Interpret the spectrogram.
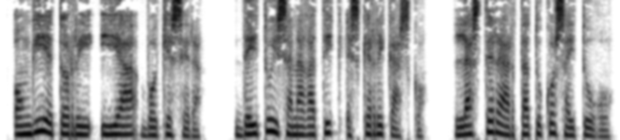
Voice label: tono natural, Voz mujer con I.A., Locución en euskera y tono natural; Seraphina

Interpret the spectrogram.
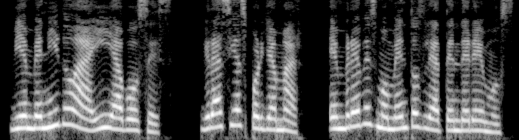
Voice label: Voz mujer con I.A., Locución en español latino y profesional; Alejandra

